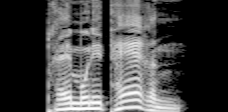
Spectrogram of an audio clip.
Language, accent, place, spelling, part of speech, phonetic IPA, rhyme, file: German, Germany, Berlin, prämonetären, adjective, [ˌpʁɛːmoneˈtɛːʁən], -ɛːʁən, De-prämonetären.ogg
- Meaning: inflection of prämonetär: 1. strong genitive masculine/neuter singular 2. weak/mixed genitive/dative all-gender singular 3. strong/weak/mixed accusative masculine singular 4. strong dative plural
